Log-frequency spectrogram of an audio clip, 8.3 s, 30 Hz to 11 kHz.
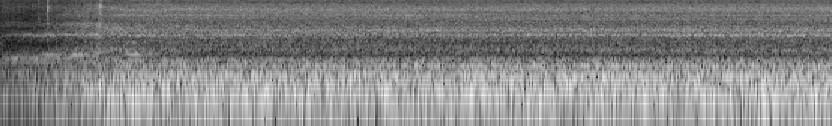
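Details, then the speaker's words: Gas furnace after flame sensor cleaning (it previously shut off after 5–15 seconds): burner lights with a soft whoosh and holds a steady, even low roar with no dropout; normal burner operation. "it usually shut off in about five or ten seconds it's still going so that's a good sound"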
